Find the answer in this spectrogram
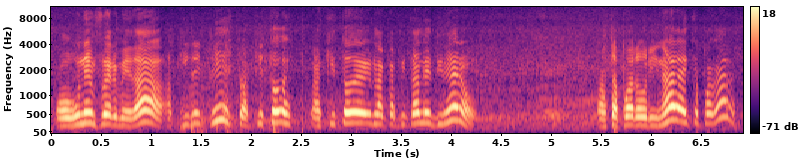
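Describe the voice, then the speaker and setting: A man's voice: extremely high pitch, animated, a little fast, lo-fi sound, a little hiss or hum. A man with a Honduran accent interviewing people outdoors, probing and sympathetic, sometimes lecturing them. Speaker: reporter. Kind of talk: street interview questions. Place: outdoors at a roadside camp. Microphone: handheld mic.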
